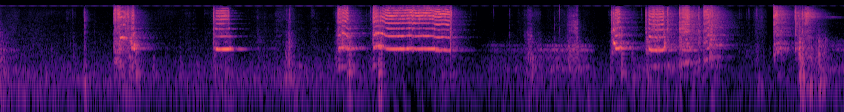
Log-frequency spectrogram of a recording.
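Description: Plastic AC desiccant cartridge squeaking as it is gripped with pliers and worked out of the receiver-drier bore. There are about five high squeals, the longest lasting nearly a second around the middle.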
